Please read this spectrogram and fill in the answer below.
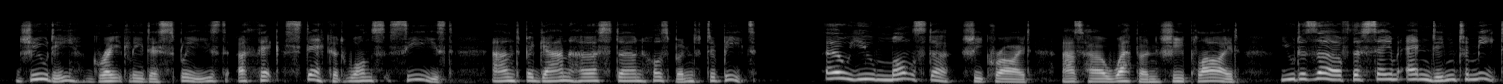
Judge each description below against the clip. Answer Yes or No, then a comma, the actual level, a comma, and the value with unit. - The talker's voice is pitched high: No, medium, 165 Hz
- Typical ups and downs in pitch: No, wide, 6.7 semitones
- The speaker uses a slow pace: Yes, slow, 130 wpm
